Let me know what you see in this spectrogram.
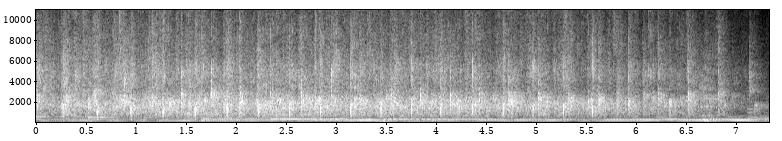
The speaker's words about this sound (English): So let's give them a, a round of applause for that.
